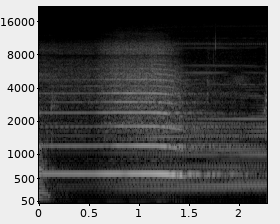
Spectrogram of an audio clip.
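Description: Background music: a sustained drone of steady held notes with a long wind-instrument tone over it that slides down a little and fades.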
